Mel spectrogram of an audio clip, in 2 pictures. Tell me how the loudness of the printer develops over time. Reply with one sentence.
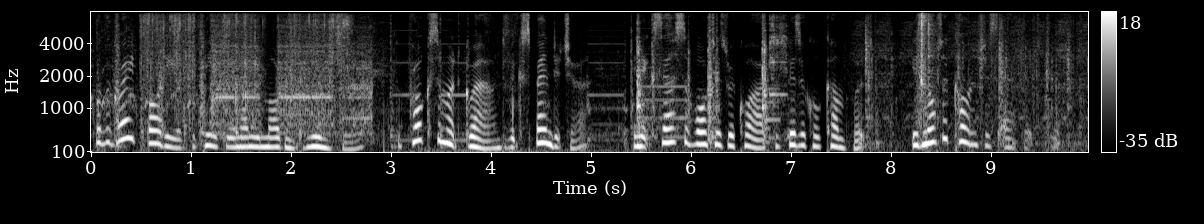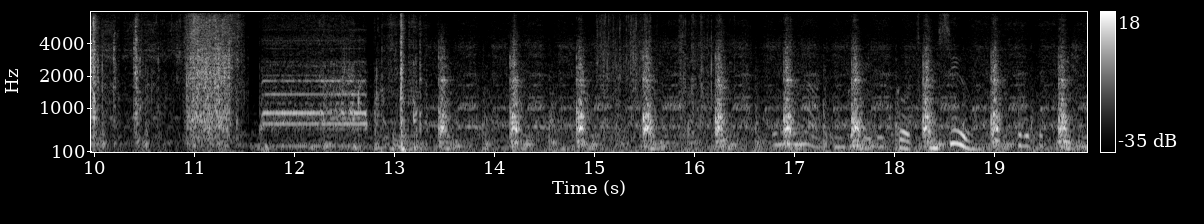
The volume of the printer stays about the same.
